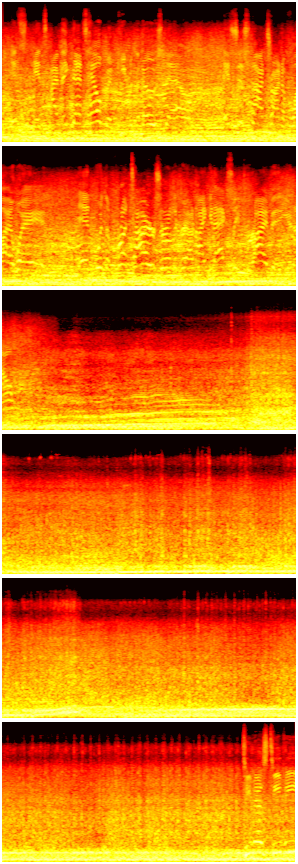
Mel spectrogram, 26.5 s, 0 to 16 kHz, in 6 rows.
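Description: A 410 sprint car's V8 engine heard from inside the cockpit, running steadily at low speed from about halfway through. Near the two-thirds mark the revs rise, then hold at a steadier, higher note. Before the engine comes in, a man's voice is heard.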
